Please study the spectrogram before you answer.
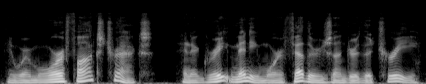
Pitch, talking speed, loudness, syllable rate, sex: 110 Hz, 195 wpm, -17 LUFS, 5.0 syllables/s, male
